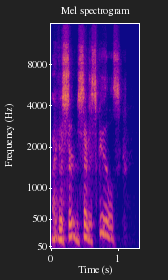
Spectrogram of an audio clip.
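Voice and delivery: confident action-movie hero delivery. Joking about sounding like a movie character: Taken guy voice. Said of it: "I sound like the Taken guy".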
